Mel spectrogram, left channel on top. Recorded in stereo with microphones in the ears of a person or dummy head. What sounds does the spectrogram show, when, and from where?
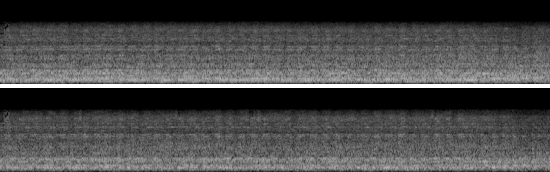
0.0 s a machine running: 45° right (ahead or behind), 1.5 m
